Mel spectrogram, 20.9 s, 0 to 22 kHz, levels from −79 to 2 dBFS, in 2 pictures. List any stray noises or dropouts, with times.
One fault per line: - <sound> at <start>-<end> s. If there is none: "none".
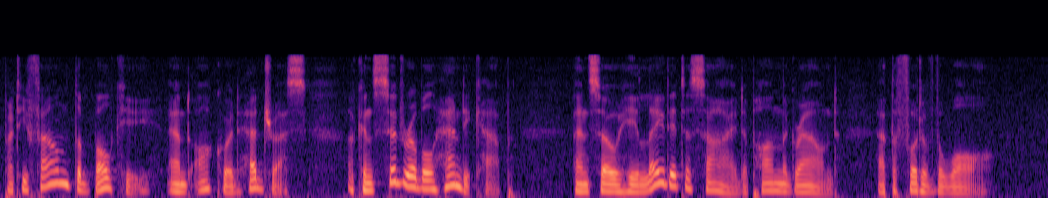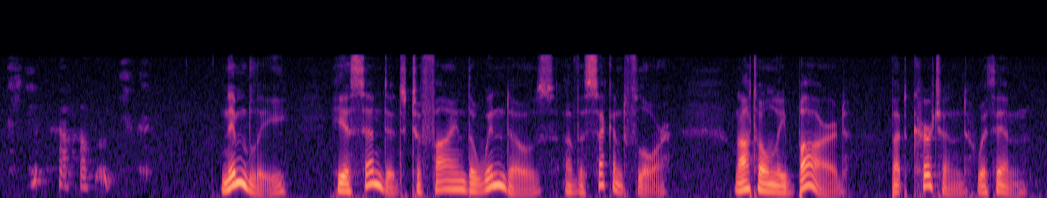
- laugh at 10.6-12.1 s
